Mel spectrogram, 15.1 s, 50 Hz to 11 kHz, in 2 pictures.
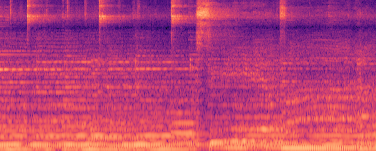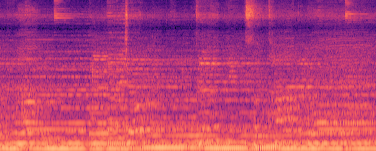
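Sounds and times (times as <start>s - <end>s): electric guitar and bass chords: 0.0s - 15.0s
person singing: 3.5s - 15.0s.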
